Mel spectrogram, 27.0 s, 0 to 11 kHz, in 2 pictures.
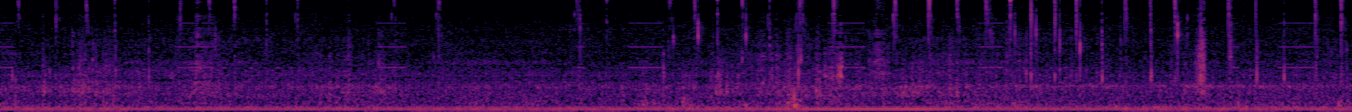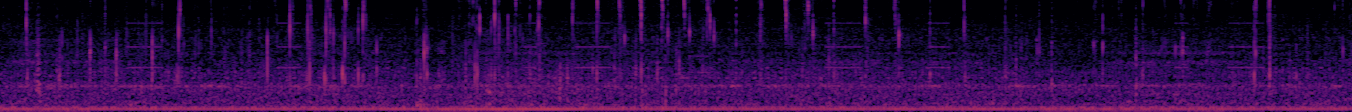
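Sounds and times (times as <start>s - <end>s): faint steady hum: 0.0s - 27.0s
small clicks and ticks: 5.7s - 27.0s.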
